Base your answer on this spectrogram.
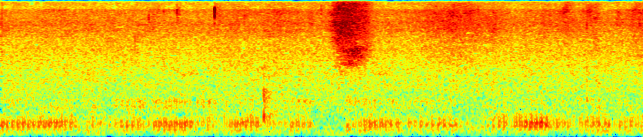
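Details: Domestic cat, a mother angry and no longer accepting her kittens, heard indoors as a low steady purr running through the whole stretch, with faint rustling and a brief click.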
